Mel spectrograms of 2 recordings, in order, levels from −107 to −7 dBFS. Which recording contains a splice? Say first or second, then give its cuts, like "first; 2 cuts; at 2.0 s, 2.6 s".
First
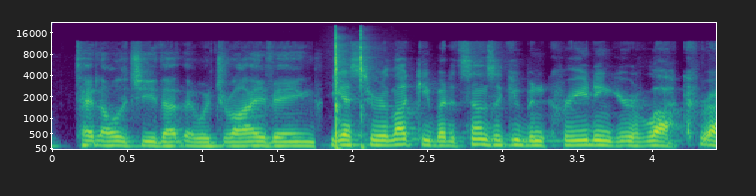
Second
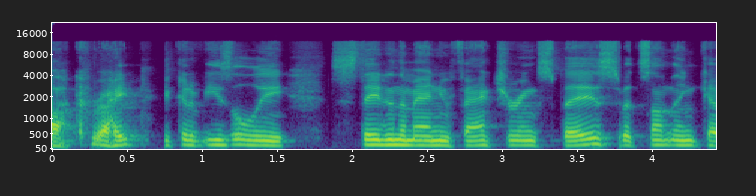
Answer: first; 1 cut; at 1.8 s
